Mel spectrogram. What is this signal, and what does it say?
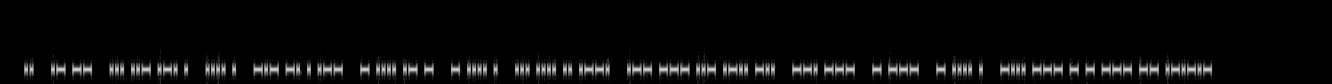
Morse code, heard as a keyed tone, about 41 wpm, 700 Hz. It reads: I AM SURE HE KNEW THAT THE SHIP WOULD GO TO THE BOTTOM.
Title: Sentences from Top 1000 Words - Review Part 6 - 45wpm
